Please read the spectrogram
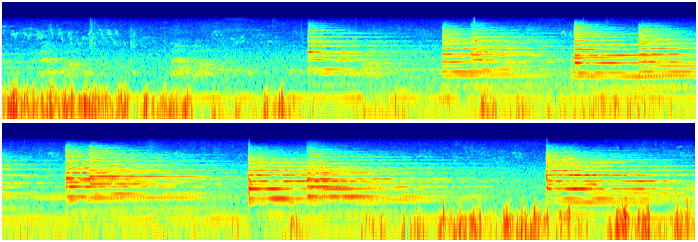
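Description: A ring of five Ambrosian church bells tuned E, F#, G#, A and B, cast by the Capanni foundry except the A, heard in a concerto. The bells sound one at a time in an irregular sequence: about nine single strokes a second or two apart, each ringing on and fading, over a low steady rumble.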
